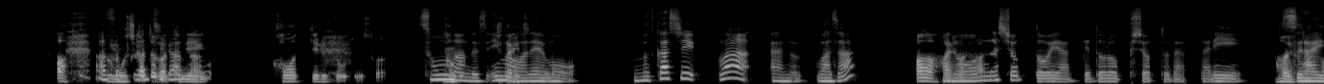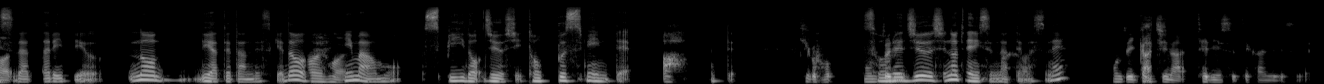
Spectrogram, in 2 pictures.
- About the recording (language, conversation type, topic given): Japanese, podcast, 趣味でいちばん楽しい瞬間はどんなときですか？
- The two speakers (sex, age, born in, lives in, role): female, 45-49, Japan, United States, guest; male, 20-24, United States, Japan, host
- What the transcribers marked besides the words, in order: none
